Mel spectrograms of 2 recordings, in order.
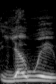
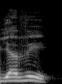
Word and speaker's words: Yahvé: L'Éternel, c'est le tétragramme YH qu'on prononce usuellement par Yahé ou Yahvé et qui est le nom de l'alliance.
